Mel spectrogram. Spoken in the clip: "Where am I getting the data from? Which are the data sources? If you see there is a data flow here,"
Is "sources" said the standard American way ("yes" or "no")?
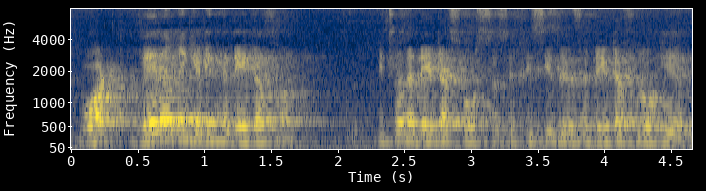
no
